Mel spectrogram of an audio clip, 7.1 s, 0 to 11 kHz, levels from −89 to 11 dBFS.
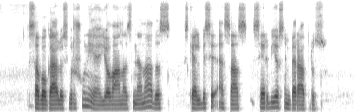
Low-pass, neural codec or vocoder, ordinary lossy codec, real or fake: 9.9 kHz; none; Opus, 24 kbps; real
